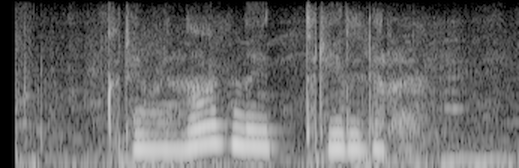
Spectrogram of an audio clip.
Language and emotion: Russian, sad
